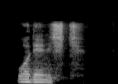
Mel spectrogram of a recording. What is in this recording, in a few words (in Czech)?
"Łodynšč", nářečí Po našimu; Odejít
